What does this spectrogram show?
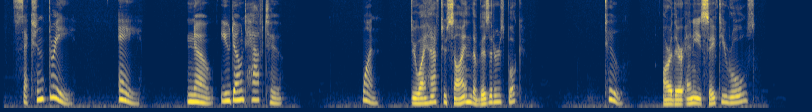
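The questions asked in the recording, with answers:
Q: No, you don't have to.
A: 1: Do I have to sign the visitor's book?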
